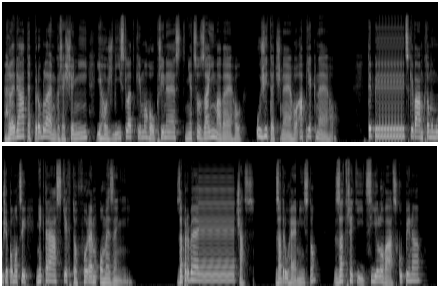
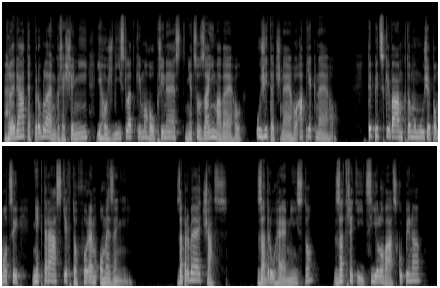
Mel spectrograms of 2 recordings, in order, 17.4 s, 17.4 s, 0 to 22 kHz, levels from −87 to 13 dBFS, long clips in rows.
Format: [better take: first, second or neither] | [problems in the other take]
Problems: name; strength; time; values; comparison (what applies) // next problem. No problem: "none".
second | audio freezing; at 7.5 s for 0.5 s and at 13 s for 0.5 s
